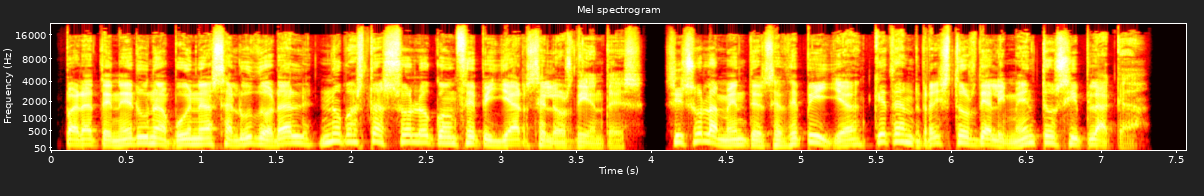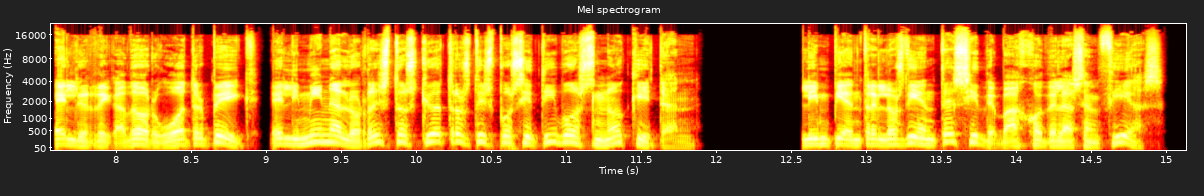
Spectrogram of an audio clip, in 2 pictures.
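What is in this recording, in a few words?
Explanatory Video; Waterpik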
